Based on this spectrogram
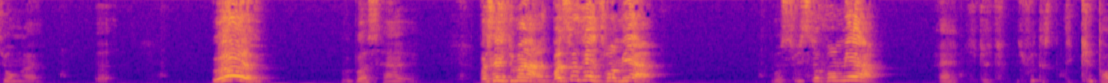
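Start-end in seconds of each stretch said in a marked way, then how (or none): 2.1-8.8 higher and much louder; furious yelling. Acted. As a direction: scream at him to back off. Fight escalating. (wütend geschrien)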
